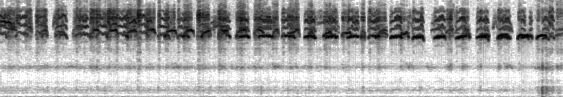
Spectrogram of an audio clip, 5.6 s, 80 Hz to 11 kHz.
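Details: Eurasian blue tit chicks growing fast in a nest box, 1 June 2016: loud, high, shrill squeaks in rhythmic pulses about twice a second, with a single knock near the end.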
